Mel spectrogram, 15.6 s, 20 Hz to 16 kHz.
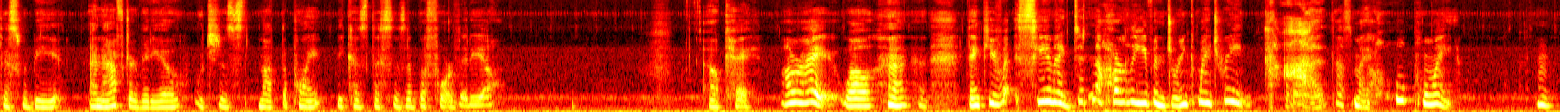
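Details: Vocal tremor from essential tremor in an adult woman, about 3–4 years' voice involvement, before focused ultrasound treatment; previously near-whisper, improved somewhat after stopping a medication causing voice loss.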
